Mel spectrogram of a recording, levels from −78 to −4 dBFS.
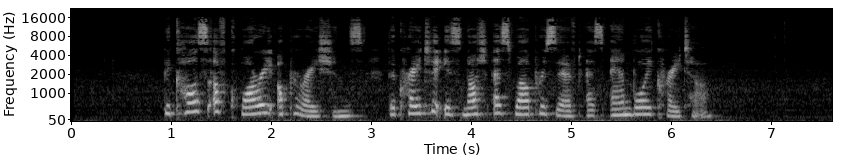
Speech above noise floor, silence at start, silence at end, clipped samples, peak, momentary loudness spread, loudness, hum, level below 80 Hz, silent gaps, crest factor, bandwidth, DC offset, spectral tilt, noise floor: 33 dB; 0.95 s; 1.2 s; under 0.1%; -10 dBFS; 10 LU; -27 LUFS; none; -64 dBFS; none; 18 dB; 16.5 kHz; under 0.1%; -3.5 dB/octave; -61 dBFS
